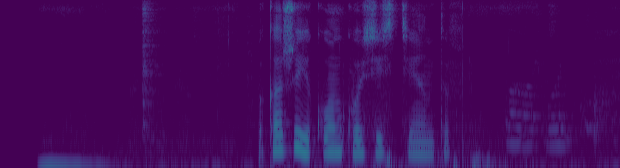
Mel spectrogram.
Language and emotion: Russian, neutral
